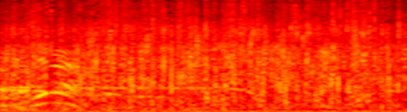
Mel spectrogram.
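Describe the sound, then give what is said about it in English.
Audience applause fills the hall during President Biden's State of the Union address, a dense, steady wash of clapping that stays loud throughout, with a voice briefly audible over it. “And when you keep clapping for President Biden's State of the Union address, how about that?”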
